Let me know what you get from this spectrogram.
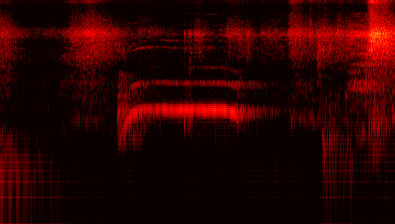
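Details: Cat from a household where a mother cat, not full after eating, is not nursing her kittens; one long, steady, level meow lasting over a second, with quiet human talk before and after.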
